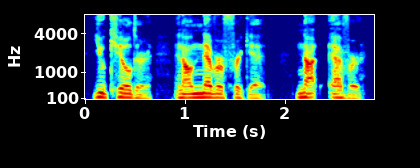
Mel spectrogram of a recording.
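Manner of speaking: loud desperate screamed accusation; boy screaming at his father to stop him. Acted. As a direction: scream it over and over. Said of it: "keep screaming".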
